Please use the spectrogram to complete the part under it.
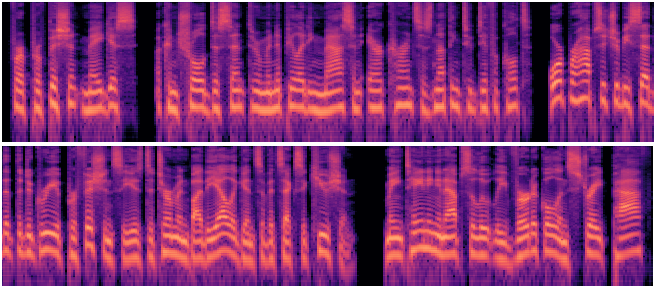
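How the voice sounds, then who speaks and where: A man's voice: medium pitch, no room sound. Dramatic male narrator, dry close sound. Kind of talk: dramatic scripted narration of a fantasy novel.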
